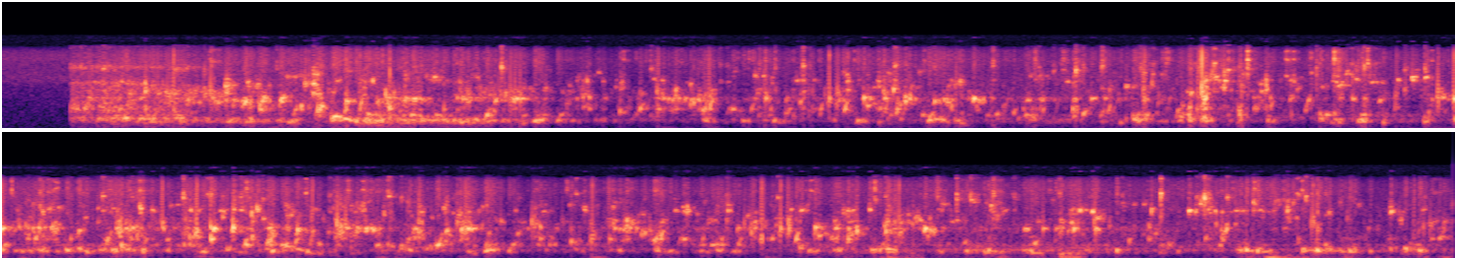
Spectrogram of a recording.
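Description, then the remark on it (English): Water bubbles and gurgles steadily for the whole stretch, a dense, churning stream of small pops and burbles at a fairly even, moderately loud level, with no voices. “And here are your bubbles.”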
